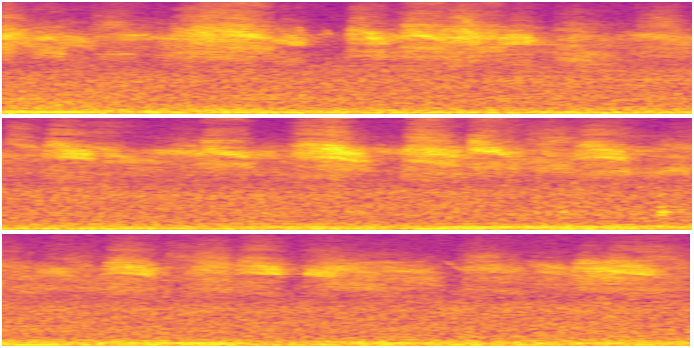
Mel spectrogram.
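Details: Flock of common starlings giving a dense, continuous chatter of overlapping squeaky, buzzy calls that pulse in waves, with a steady low rumble beneath.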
